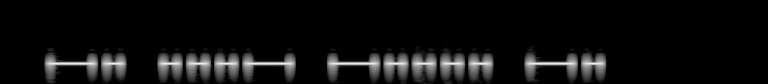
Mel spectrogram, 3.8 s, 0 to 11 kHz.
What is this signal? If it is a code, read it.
Morse code, heard as a keyed tone, about 17 wpm, 700 Hz. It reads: NV6N
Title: USA Call Signs - 3x Character Spacing - 17wpm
